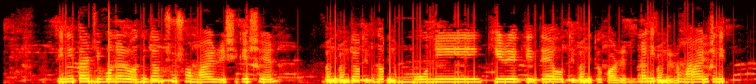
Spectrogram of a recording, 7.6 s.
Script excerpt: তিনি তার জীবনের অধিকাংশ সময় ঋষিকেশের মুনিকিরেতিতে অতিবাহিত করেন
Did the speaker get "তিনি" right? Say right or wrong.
right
